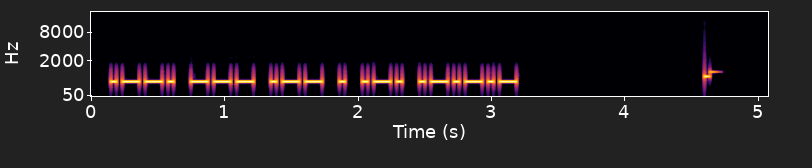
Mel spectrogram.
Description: Morse code, heard as a keyed tone, about 28 wpm, 700 Hz. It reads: POWER.
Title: Sentences from Top 1200 Words 28wpm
